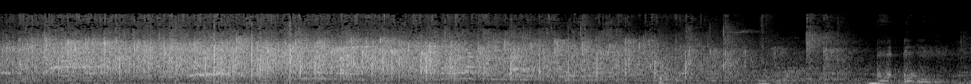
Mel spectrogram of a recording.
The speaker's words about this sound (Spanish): Le damos un aplauso a la familia.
